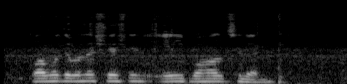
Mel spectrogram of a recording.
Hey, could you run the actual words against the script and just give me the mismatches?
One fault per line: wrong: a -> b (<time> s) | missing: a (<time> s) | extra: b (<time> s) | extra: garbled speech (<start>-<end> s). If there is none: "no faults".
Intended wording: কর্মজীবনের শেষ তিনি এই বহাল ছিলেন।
no faults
